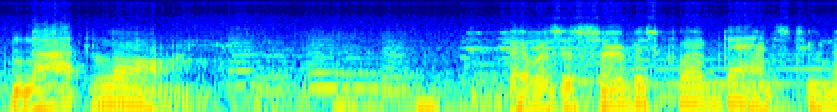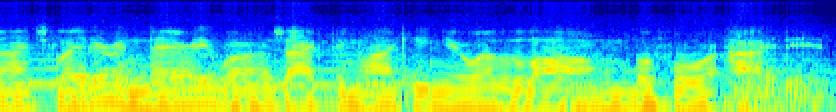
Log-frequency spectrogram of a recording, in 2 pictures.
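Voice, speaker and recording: Young American serviceman, played by a man, low-pitched, folksy first-person narration on a dull 1950s film track with music. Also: measured pace, lightly acted. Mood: wry. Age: young adult. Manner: folksy, conversational, wry. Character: easygoing young airman recounting his rivalry with his cousin.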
